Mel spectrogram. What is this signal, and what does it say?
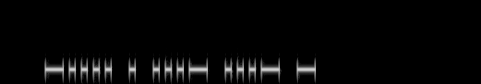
Morse code, heard as a keyed tone, about 20 wpm, 700 Hz. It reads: 6EVVT
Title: Five Challenging Letter-Number Combinations 20wpm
